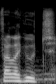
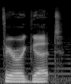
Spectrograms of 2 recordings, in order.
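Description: First: The name is said with a German-like pronunciation. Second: The name is said with an English pronunciation. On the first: "I'm giving it more of a German pronunciation" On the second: "If you're an English speaker, I guess you'd say it Farragut"

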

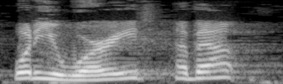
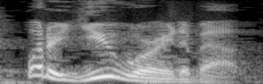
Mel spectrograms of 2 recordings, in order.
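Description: First: It sounds soothing and reassuring. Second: It sounds critical and accusing.

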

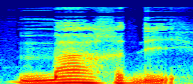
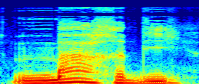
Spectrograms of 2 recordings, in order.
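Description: No difference in how they are said.

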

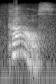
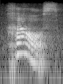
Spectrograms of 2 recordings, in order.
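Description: Both takes have the same delivery.

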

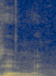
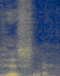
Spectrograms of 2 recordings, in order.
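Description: First: The middle consonant is a 't' sound. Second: The middle consonant is an 's' sound. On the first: This is the usual form of the name. "And that was Hitler" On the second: This is how someone else said the name. "He pronounced it Hissler"

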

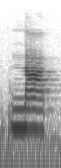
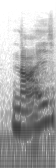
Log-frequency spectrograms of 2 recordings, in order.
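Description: First: The word ends with a t sound. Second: The word ends with a z sound. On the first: The speaker calls it right. "but it's pronounced not" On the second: The speaker calls it wrong. "it's not pronounced naz"

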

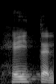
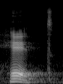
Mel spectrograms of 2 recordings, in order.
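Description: First: The vowel is followed by a y glide. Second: The vowel is a plain long e. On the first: The speaker calls it wrong. "ഹെയ്ത്ത് അല്ല" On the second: The speaker calls it right. "യൂദ് ഉച്ചരിക്കുന്നില്ല"

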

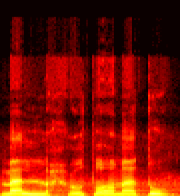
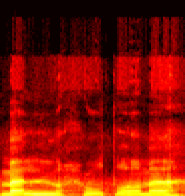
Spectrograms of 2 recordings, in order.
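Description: First: The word ends with a voiced 'tu' syllable. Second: The word ends with a silent 'h' sound.

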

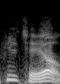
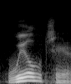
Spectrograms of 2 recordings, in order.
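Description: First: It is said as a flat Korean loanword. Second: It is said in English with clear stress. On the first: The speaker calls it wrong. "휠체어 그러지 말고" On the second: The speaker calls it right. "wheelchair 이렇게 강세 주면서"

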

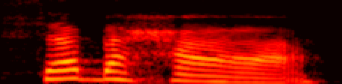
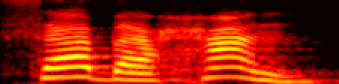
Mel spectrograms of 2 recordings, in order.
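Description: First: The word ends with a long 'a' vowel. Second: The word ends with an 'n' sound. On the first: "When you make mad, because of stopping, you say" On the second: "It's a tanween with fatha in the end of the word"

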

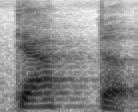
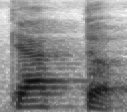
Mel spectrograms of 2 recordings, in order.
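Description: Both takes have the same delivery.

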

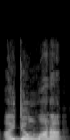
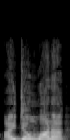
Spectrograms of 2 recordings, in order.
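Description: Both takes have the same delivery.

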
